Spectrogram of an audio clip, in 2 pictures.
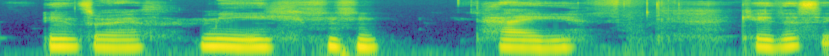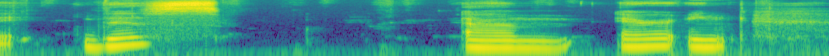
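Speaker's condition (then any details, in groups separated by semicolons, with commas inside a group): No condition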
